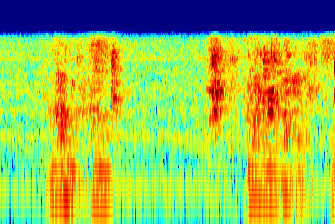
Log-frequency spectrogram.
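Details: Two corgis wrestling in play, a red-and-white male making the noise and a sable female biting and often on top, slowed to half speed: deep harmonic growling grumbles in two bursts, each about a second long, with soft scuffling between.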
